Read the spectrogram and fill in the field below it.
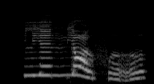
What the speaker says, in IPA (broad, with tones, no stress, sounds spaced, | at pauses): l j ɛ˥ n m j ɑ˥˩ ʊ̯ f ɤ̰˨˩˦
